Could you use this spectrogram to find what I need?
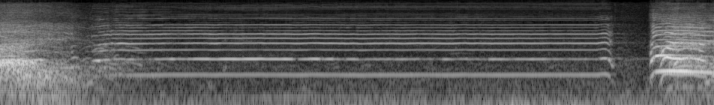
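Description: A man chants loudly through a loudspeaker, holding a long note.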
